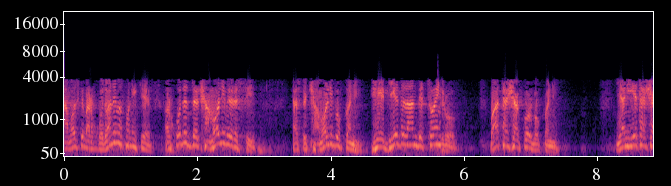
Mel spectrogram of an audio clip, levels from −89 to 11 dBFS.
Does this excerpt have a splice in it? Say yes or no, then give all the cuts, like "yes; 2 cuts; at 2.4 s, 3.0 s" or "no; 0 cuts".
yes; 3 cuts; at 2.0 s, 4.5 s, 5.6 s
